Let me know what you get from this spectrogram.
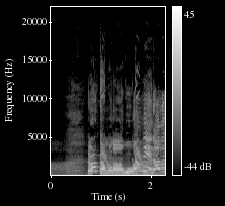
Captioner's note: inhales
